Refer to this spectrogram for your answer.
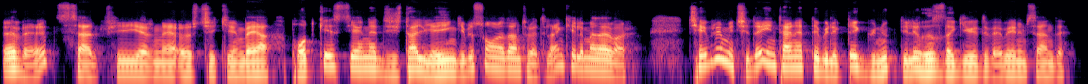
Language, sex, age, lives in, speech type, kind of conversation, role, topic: Turkish, male, 30-34, Italy, read, expert-assistant, expert, Türkçede yeni ve anlamlı kelimeler nasıl türetilebilir?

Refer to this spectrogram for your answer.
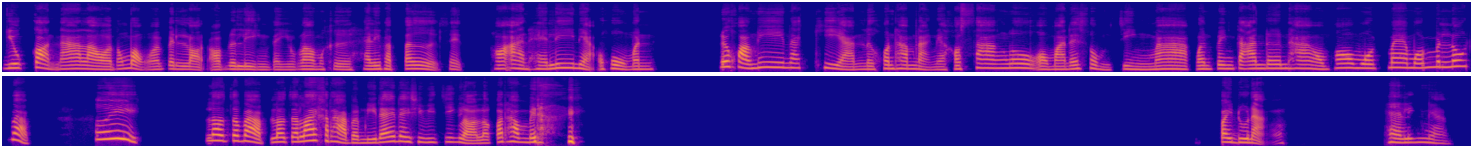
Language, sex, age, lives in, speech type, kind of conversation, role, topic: Thai, female, 30-34, Thailand, conversation, podcast, guest, หนังแฟนตาซีทำให้เราหนีความจริงได้อย่างไร?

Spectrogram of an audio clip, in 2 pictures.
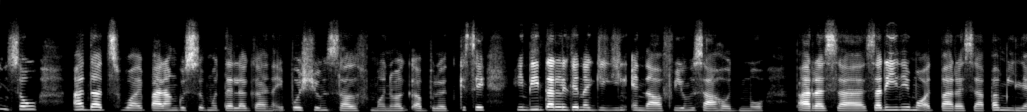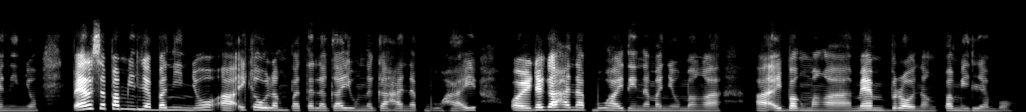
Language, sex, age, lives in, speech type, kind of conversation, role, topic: Filipino, female, 20-24, Philippines, conversation, advice, advisor, Paano ako magpapasiya kapag iba ang plano ko kaysa sa inaasahan ng pamilya?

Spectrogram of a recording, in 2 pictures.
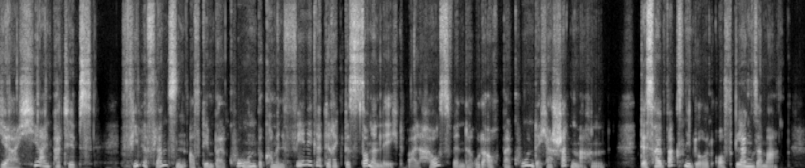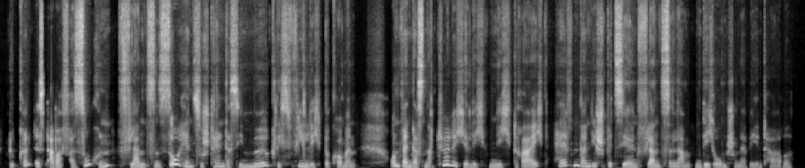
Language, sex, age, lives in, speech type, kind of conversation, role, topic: German, female, 40-44, United States, read, expert-assistant, expert, Warum brauchen Pflanzen Licht zum Wachsen?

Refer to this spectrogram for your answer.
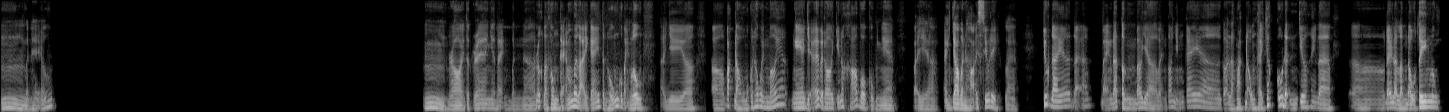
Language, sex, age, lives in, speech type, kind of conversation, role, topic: Vietnamese, male, 25-29, Vietnam, conversation, advice, advisor, Vì sao bạn khó bắt đầu thói quen tập thể dục?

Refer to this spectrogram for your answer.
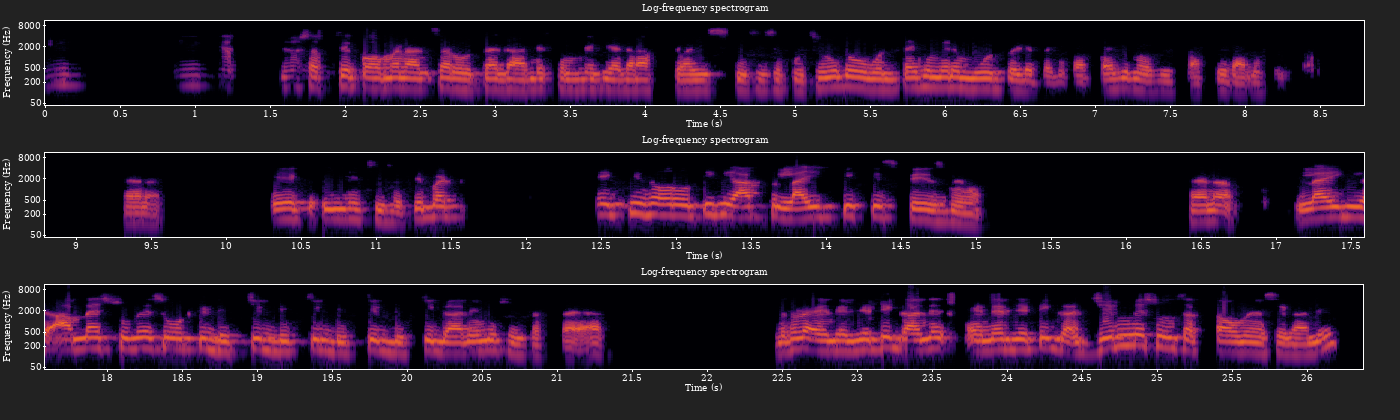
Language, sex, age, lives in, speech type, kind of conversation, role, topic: Hindi, male, 25-29, India, conversation, podcast, guest, Tum apne emotions ko creatively kaise express karte ho?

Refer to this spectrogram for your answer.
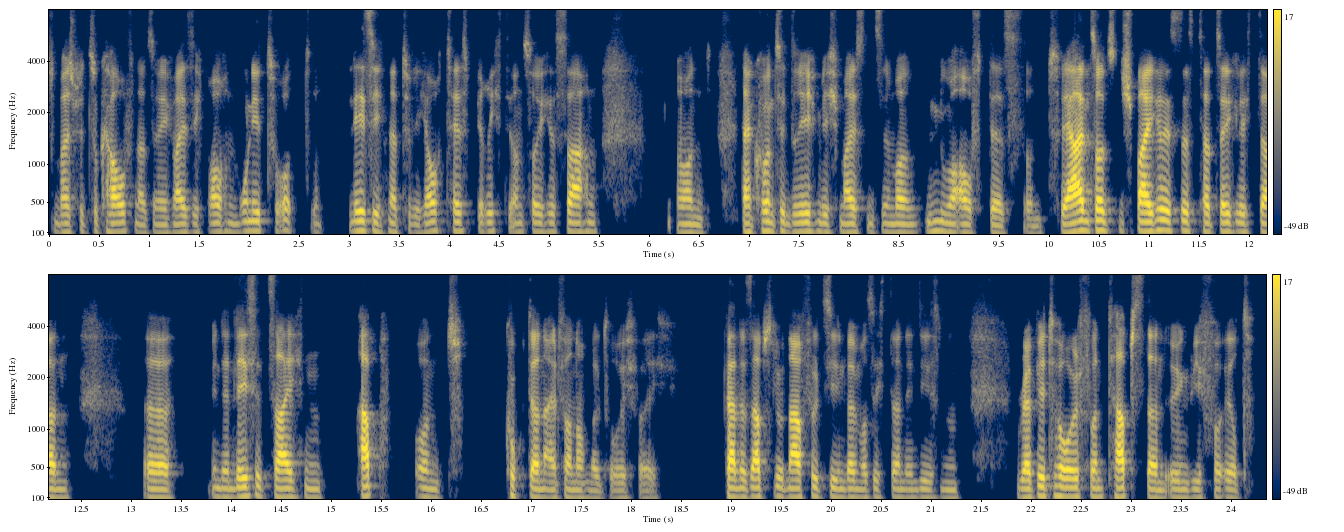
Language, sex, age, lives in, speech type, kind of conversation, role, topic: German, male, 35-39, Germany, conversation, advice, advisor, Wie kann ich meine Konzentration im Alltag dauerhaft verbessern?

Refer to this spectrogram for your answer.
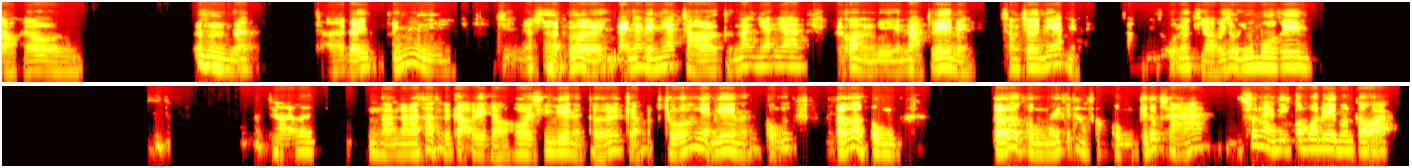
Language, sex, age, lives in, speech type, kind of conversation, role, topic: Vietnamese, male, 25-29, Vietnam, conversation, unstructured, none, Bạn làm thế nào để quản lý chi tiêu khi tiền không đủ?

